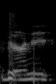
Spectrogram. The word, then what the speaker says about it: Veronique: I said, "How do you pronounce her name?" So, we're like Veron Veronique. Yep. Veronique.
